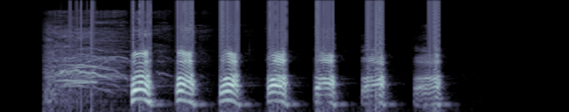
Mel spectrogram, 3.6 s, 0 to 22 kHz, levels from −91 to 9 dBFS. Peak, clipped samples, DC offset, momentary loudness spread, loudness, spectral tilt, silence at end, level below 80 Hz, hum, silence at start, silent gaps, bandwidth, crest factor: 0 dBFS; under 0.1%; under 0.1%; 15 LU; -17 LUFS; -1 dB/octave; 0.8 s; -60 dBFS; none; 0.3 s; none; over 20 kHz; 20 dB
